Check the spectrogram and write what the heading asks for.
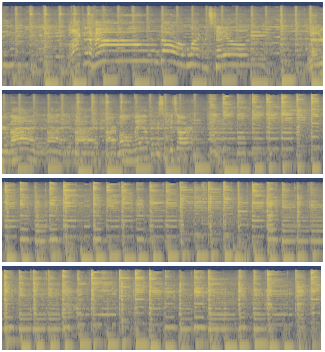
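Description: Live bluegrass band playing an instrumental break with no singing: a fiddle leads with sliding, bending notes, over acoustic guitar, accordion and an upright bass keeping a steady pulsing beat. About ten seconds in, the lead gives way to quicker, evenly repeated notes.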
